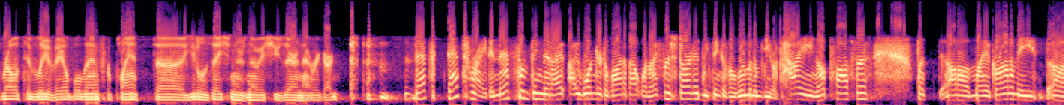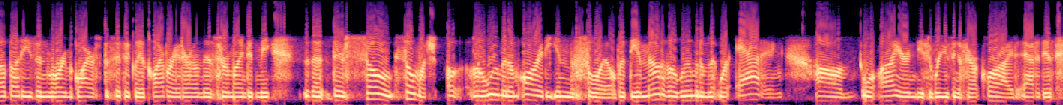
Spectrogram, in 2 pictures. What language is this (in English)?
English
